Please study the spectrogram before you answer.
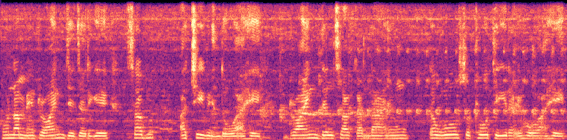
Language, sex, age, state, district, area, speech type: Sindhi, female, 45-60, Uttar Pradesh, Lucknow, rural, spontaneous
